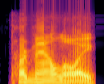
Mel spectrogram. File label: "permalloy", American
